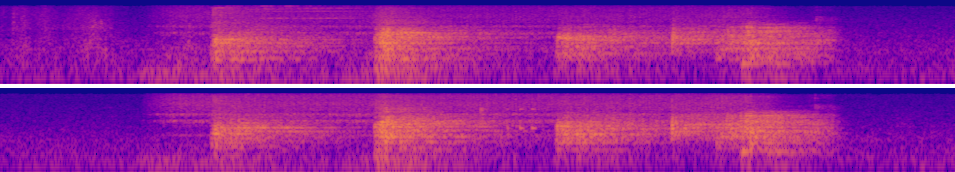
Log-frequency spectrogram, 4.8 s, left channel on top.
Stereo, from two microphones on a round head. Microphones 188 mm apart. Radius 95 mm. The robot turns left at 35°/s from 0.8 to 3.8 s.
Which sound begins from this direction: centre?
Footsteps, at 1.1 s.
